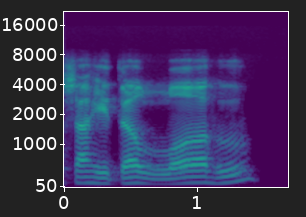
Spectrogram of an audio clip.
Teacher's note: Allahnya dibaca tebal karena harokat di depannya fathah. Fathah berdiri, mad tobi'i.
